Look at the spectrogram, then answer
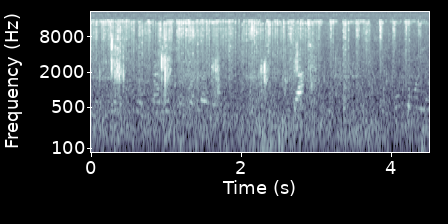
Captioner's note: gravel crunching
